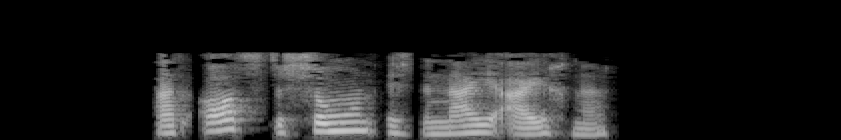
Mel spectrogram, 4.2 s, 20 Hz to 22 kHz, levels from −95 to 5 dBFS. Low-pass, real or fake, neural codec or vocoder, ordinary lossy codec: 5.4 kHz; real; none; MP3, 24 kbps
